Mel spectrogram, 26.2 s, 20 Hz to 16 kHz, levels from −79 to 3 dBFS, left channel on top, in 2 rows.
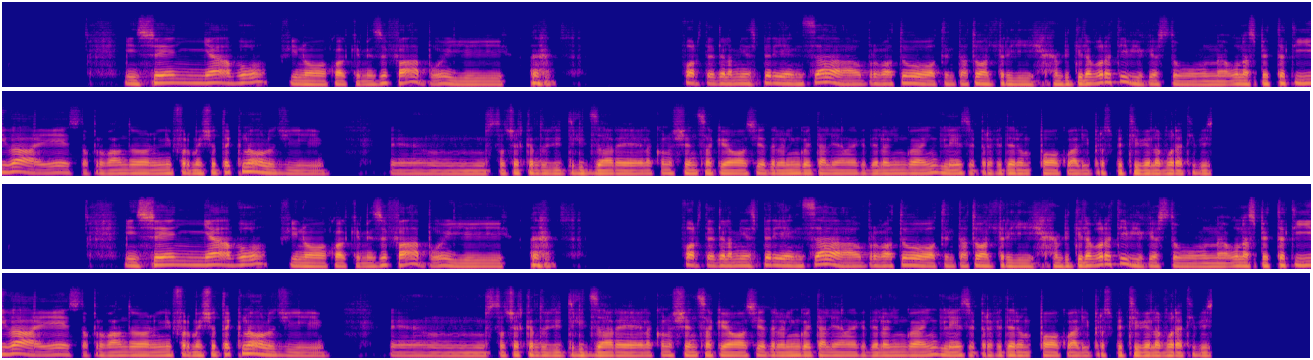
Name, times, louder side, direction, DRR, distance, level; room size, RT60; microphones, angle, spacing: voice 1, 0.9-5.5 6.8-16.3 17.0-25.2, right 1 dB, 35° right, 5.6 m, -24 dB
head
